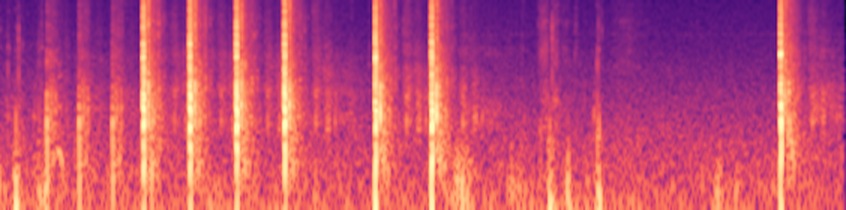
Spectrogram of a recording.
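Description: Springfield XD(M) pistol fired in a string of shots: four quick shots about half a second apart, a pause of about a second, two more shots, then a single shot near the end.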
